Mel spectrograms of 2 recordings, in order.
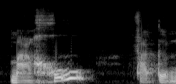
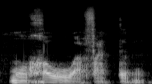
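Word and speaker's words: مُخَوَّفَةٌ: sifat makhu fatun Nah di sini ada juga yang bacanya ini wawnya pakai tasdid ya kalau pakai tasdid berarti khawafa yukhawwifu berarti mukhawwafatun nah gitu Ada juga yang bacanya makhufatun Ya jadi ada yang baca dua qiroat ya ada yang bacanya mukhawwafatun ada juga yang bacanya makhufat Oke karena di sini sudah ada tasdid kita baca mukhawafatun ya yaitu artinya yang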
